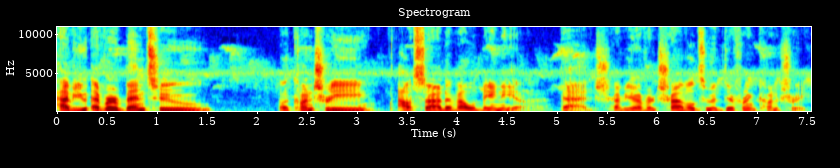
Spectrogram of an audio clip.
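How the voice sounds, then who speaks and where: At a moderate pace, a man with an American accent speaks in a medium pitch, using a bright, sharp tone and lively intonation. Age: 40s. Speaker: homesteading channel livestream host. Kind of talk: casual livestream chat, reading viewer comments. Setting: live stream with chat.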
